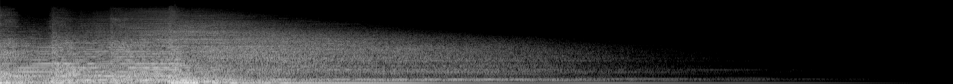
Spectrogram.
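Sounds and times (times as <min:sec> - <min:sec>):
orchestra: 0:00.0 - 0:03.9.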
